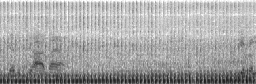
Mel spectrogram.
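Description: A motorcycle engine idles loud and close through its original exhaust muffler, a fast, even thumping pulse with mechanical clatter, while a person talks over it.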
